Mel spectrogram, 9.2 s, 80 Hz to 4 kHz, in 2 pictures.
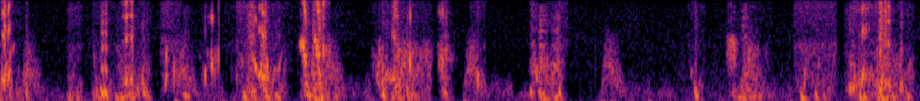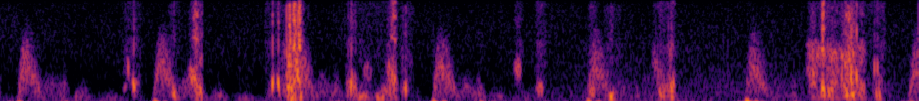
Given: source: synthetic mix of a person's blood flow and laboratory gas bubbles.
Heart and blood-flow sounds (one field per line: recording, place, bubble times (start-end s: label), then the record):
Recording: Doppler ultrasound of blood flow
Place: subclavian vein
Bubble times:
0.00-0.19 s: bubbles
0.34-0.43 s: bubbles
0.46-0.78 s: bubbles
0.80-1.10 s: bubbles
1.13-1.73 s: bubbles
1.86-2.30 s: bubbles
2.36-2.44 s: bubbles
2.65-2.85 s: bubbles
3.44-3.53 s: bubbles
3.64-3.88 s: bubbles
3.98-4.20 s: bubbles
4.22-4.59 s: bubbles
5.22-5.32 s: bubbles
5.45-5.52 s: bubbles
5.54-5.62 s: bubbles
5.94-6.17 s: bubbles
6.33-6.68 s: bubbles
7.18-7.23 s: bubbles
7.28-7.35 s: bubbles
7.54-7.61 s: bubbles
7.63-7.71 s: bubbles
7.87-7.99 s: bubbles
8.63-9.04 s: bubbles
From the record:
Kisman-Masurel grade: 243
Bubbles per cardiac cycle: several, 3 to 8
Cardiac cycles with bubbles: 100%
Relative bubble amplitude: loud (0.450 to 0.775)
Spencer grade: 3 (all of the cardiac periods contain showers or single bubble signals, but not dominating or overriding the cardiac motion signals)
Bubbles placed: anywhere in the cardiac cycle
